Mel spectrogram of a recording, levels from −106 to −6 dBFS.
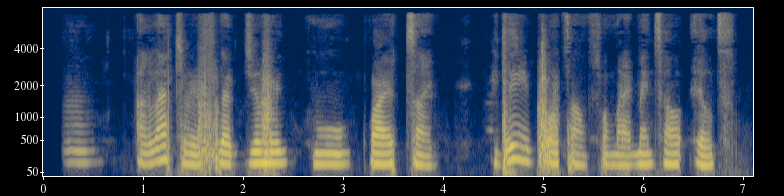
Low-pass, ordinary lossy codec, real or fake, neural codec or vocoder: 7.2 kHz; MP3, 48 kbps; fake; codec, 16 kHz in and 24 kHz out, 1.1 kbps, FireRedTTS-2 codec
